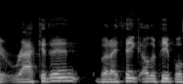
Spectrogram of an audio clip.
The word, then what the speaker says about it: Rakuten: way i actually don't know how this is pronounced i've i like i used to say rakitin but i think other people say rokuten i'm not really sure uh ichiba sellers i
